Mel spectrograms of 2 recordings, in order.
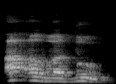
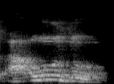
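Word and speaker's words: أعوذ: But the sound is a'awadu. It's hard to pronounce, so we adjust the sound because waw is a weak letter. And how do we adjust the sound? The sukoon we take from here and move here. And the sound of the waw, we move back here. So it becomes a'udhu.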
